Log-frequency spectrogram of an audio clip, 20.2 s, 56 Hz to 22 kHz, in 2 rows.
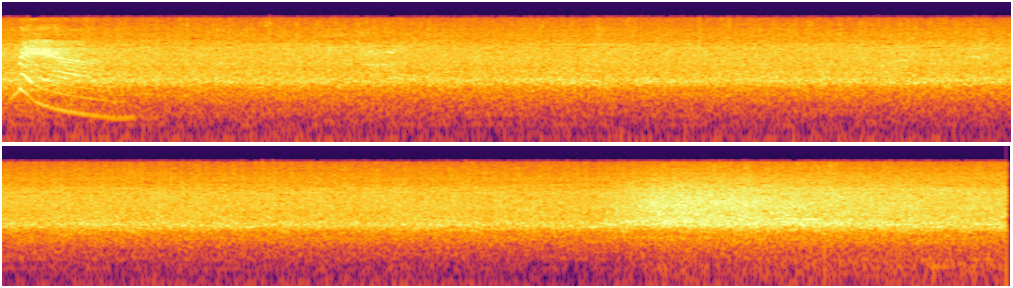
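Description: Arena crowd in the WWE 2K19 wrestling game keeps up a steady, loud roar of cheering throughout, swelling louder near the end, while commentators talk over it.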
